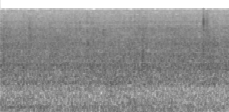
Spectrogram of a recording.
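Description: Steady hiss of rain and passing traffic on a wet street, with no other events.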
